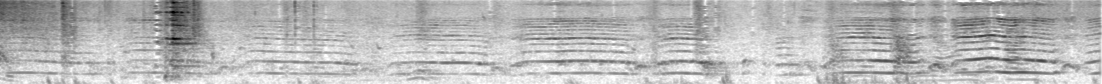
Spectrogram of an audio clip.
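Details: Poor kittens eating fish with rice keep up a steady chorus of plaintive, wavering mews, many voices overlapping for the whole stretch, with a sharp clatter near the start.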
